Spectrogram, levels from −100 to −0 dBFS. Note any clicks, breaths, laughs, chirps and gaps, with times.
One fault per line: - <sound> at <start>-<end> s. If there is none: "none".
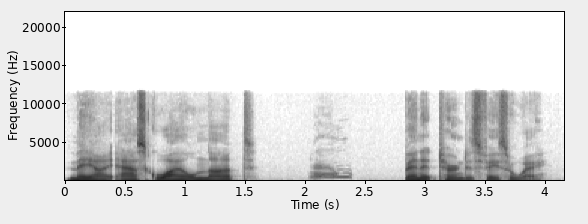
- bark at 2.0-2.4 s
